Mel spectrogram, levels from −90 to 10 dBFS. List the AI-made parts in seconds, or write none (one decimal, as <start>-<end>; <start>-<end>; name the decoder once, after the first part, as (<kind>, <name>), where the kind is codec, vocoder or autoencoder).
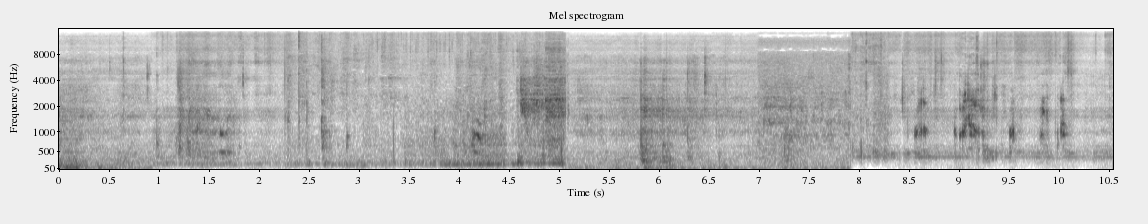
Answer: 0.0-2.3 (codec, SNAC); 5.1-7.0; 8.3-10.5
